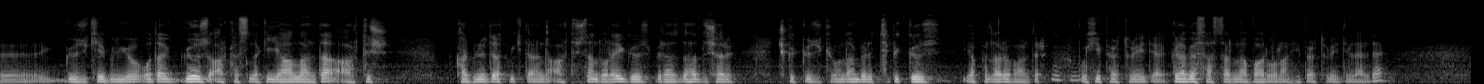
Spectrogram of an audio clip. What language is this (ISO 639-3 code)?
tur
